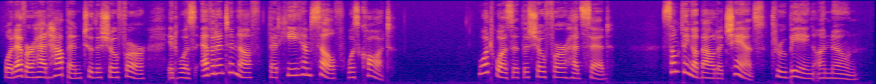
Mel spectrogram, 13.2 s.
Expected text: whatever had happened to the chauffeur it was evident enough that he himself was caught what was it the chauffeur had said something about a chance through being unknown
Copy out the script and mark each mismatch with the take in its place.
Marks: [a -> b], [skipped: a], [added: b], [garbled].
whatever had happened to the chauffeur it was evident enough that he himself was caught what was it the chauffeur had said something about a chance through being unknown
